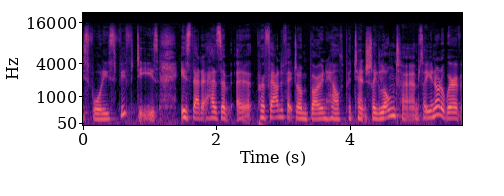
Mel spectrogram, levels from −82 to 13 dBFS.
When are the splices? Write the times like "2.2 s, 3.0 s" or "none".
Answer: none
